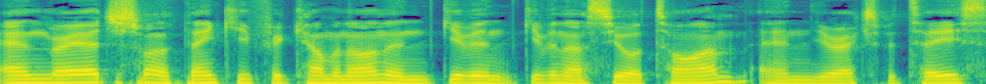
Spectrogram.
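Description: A man with an Australian accent talks at a fairly quick pace, his medium-pitched voice holding fairly even intonation. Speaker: podcast host. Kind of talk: interview; podcast intro.

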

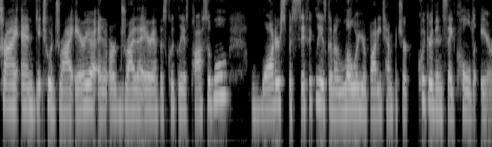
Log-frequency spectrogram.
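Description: A woman with a normal speaking voice and an American accent, at a medium pitch and moderate pace, with fairly even intonation and a dry, close sound with no echo. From US Upper Midwest, Minnesota. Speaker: podcast co-host. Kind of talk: casual chat.

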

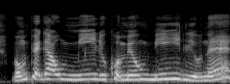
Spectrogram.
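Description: Using a normal speaking voice, the woman keeps a fairly high pitch that varies in an ordinary way. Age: 40s. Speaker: product consultant. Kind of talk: interview. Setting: studio.

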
